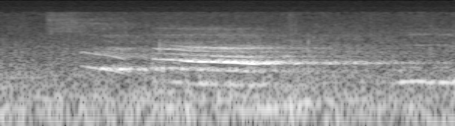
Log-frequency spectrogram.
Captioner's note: none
